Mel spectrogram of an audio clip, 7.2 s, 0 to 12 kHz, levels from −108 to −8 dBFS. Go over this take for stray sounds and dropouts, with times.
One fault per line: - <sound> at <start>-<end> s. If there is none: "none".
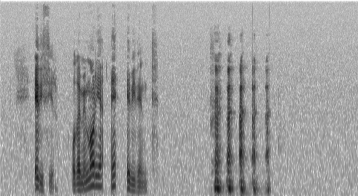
- laugh at 4.2-5.4 s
